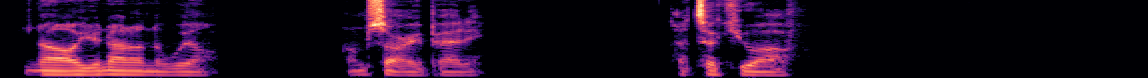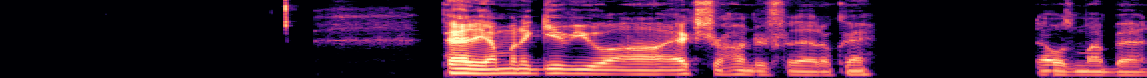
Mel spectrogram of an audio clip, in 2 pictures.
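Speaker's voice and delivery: voice sinking right down, low and apologetic. Apologizing to a player for taking her off the wheel, voice getting low. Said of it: "You see how my voice is getting all low?".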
